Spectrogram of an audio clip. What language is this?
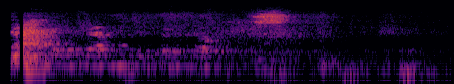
Czech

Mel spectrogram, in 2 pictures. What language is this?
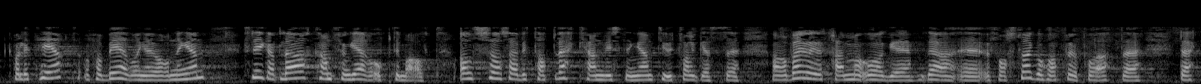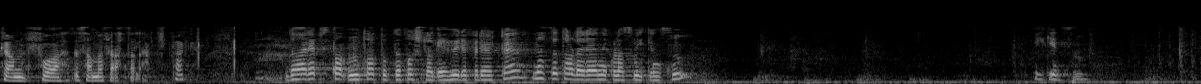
Norwegian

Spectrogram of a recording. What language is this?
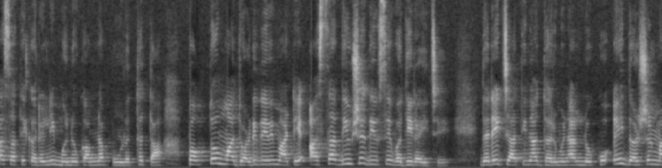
Hindi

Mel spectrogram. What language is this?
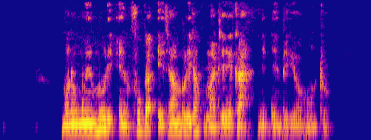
Ganda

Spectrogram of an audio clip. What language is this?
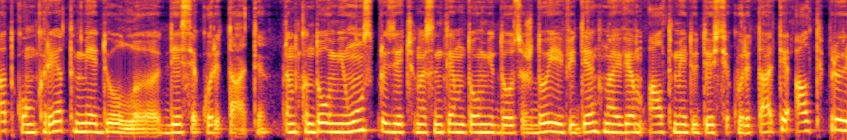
Romanian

